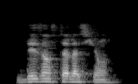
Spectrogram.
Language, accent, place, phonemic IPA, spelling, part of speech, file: French, France, Lyon, /de.zɛ̃s.ta.la.sjɔ̃/, désinstallation, noun, LL-Q150 (fra)-désinstallation.wav
- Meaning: uninstallation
